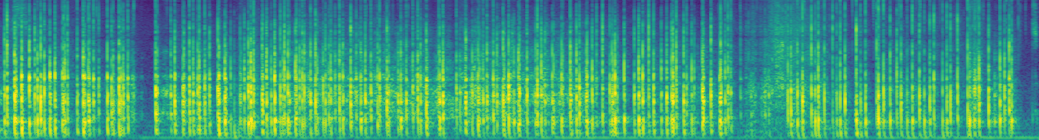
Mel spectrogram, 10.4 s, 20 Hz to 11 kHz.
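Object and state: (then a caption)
Cardboard tissue box. Long nails rapidly tap and scratch the sides of a cube-shaped Puffs tissue box made of printed cardboard, hollow and filled with tissues. The result is a dense stream of quick, dry, crackly clicks and scrapes, pausing briefly near 1.5 and 7.5 seconds.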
